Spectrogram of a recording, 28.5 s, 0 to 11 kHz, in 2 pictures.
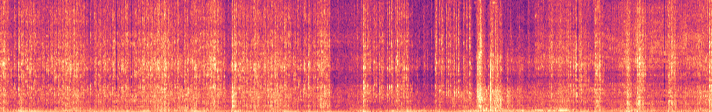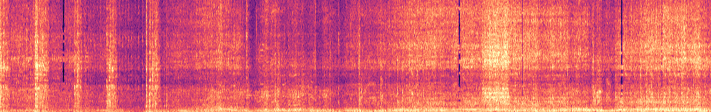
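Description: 1997 Ford Ranger's engine, heard from inside the cab, running and being revved up and down repeatedly during a demolition derby, with scattered knocks and clanks from the truck body.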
